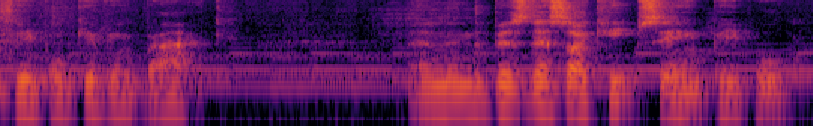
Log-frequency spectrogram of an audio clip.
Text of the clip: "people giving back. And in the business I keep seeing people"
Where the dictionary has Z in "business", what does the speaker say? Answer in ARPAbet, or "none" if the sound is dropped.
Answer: Z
